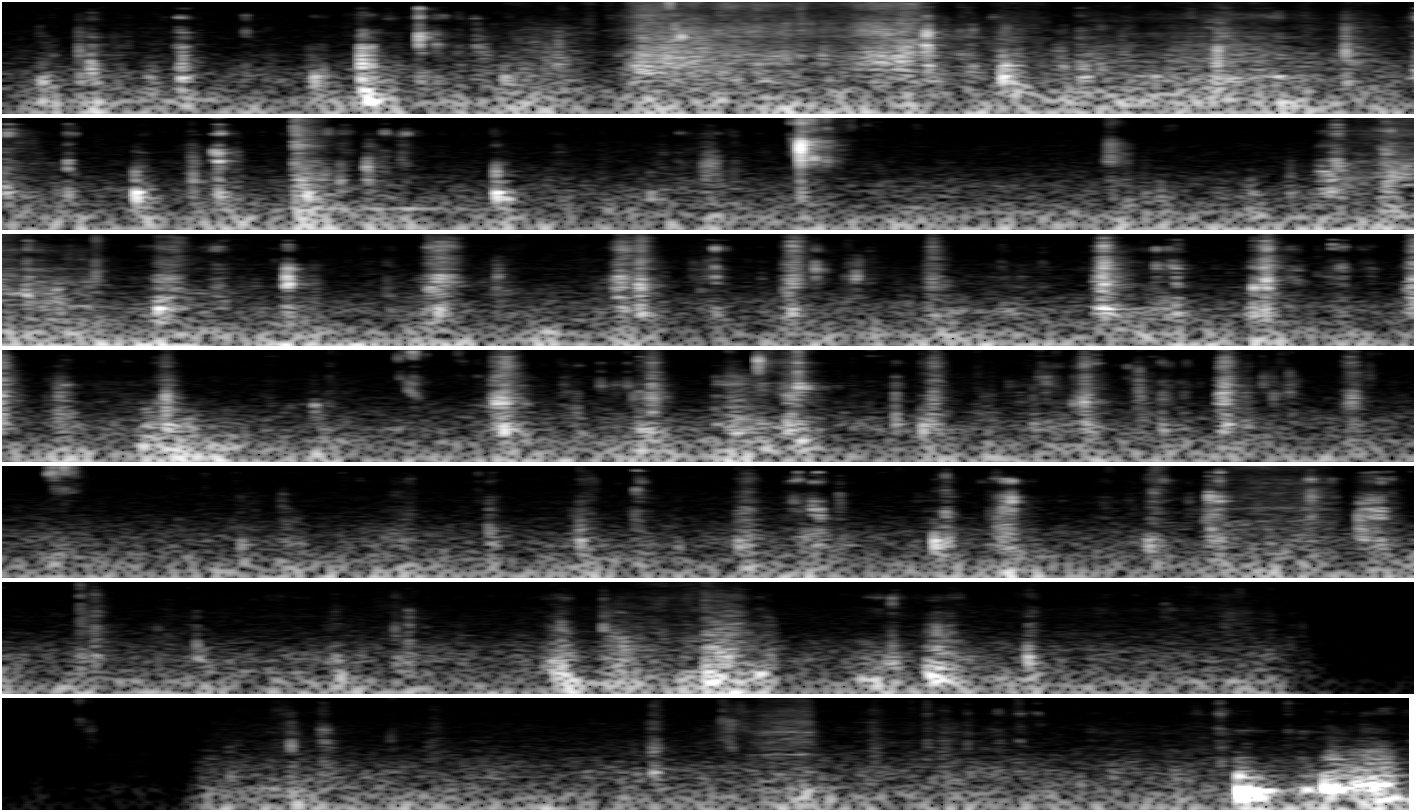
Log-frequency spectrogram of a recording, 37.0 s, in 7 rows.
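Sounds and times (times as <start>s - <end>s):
chewing and biting shrimp: 5.5s - 8.6s, 11.0s - 16.6s, 17.4s - 26.9s.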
